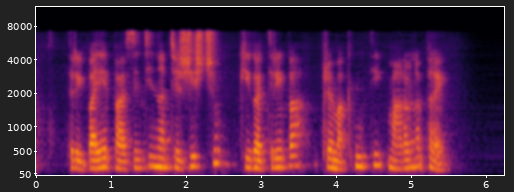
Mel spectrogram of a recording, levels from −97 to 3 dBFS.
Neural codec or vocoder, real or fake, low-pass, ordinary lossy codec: codec, 16 kHz, about 1 kbps, DyCAST, with the encoder's durations; fake; 7.2 kHz; none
